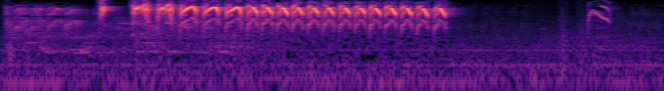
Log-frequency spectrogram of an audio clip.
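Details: Sogon, the crimson sunbird, sings the fast 'ngleper' style meant to stir rival sunbirds into song. A soft buzz and sharp note lead into a long, high, rapidly repeated trill of uniform chips, ending with a single downslurred whistle.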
